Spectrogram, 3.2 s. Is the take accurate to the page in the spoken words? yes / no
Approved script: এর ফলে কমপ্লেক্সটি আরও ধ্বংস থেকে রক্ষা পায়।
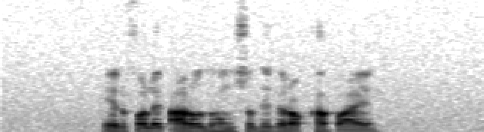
no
